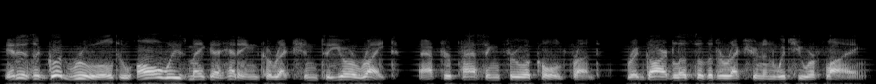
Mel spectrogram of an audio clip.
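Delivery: usual speaking voice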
